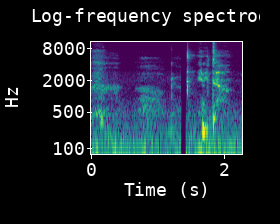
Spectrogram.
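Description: Faint whispering voice, broken by an abrupt cut to silence a little past halfway, then a few short clicks.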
